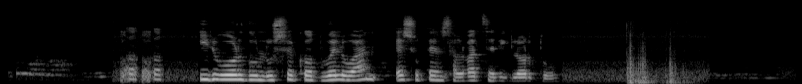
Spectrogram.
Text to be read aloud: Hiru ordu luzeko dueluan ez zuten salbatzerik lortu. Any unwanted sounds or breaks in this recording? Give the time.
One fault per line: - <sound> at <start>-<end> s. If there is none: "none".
- laugh at 1.2-1.6 s
- thud at 6.3-7.0 s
